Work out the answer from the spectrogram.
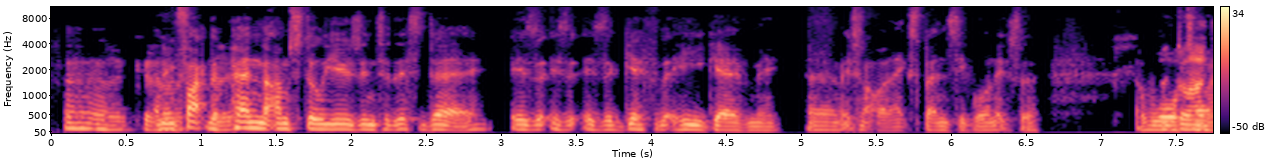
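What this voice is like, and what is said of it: Bolton, northern English accent. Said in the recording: “little little place called Bolton. It's near Manchester... I thought I recognised the accent... I'm glad you haven't lost your accent”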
